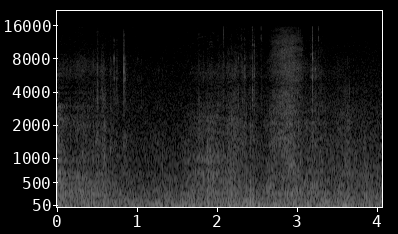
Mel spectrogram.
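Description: Faint rasping of a small rotary cutter's blade working through layers of quilted fabric and batting, with a brief, slightly louder rasp about three seconds in.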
